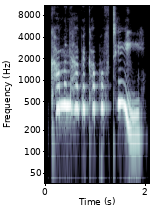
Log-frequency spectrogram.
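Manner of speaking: a high sing-song offer of tea; hedgehog hostess. Acted. Hedgehog hostess invites Peter.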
